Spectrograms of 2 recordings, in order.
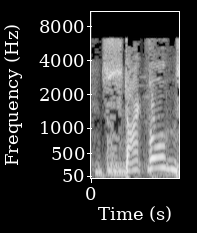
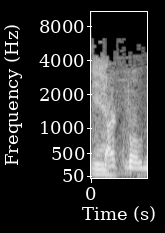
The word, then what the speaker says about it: Starkville: it's Starkville, Mississippi, where Starkville. – The campus of Mississippi State is. – They drop that vool and make it, call it Starkville.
